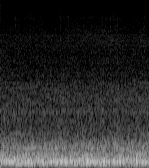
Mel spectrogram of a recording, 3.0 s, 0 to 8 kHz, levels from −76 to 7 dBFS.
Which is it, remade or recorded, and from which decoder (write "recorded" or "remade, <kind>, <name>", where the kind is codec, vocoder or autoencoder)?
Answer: remade, codec, DAC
